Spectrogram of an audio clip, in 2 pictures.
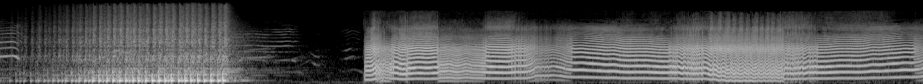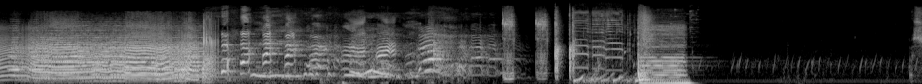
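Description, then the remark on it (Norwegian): A loud, buzzy fart into a jam jar rumbles for about two seconds, followed by long bursts of high, giddy laughter and a few sharp rattling noises before it goes quiet. “Så den skal jeg prompe nedi dette syltetøyglasset.”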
